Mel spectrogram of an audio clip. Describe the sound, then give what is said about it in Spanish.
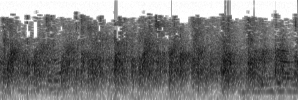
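Audience applause after a talk, a dense, steady crackle of many hands clapping that holds at an even level for the whole stretch. “Bueno, vamos a dar un aplauso a estos chicos. Gracias por esta ponencia.”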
